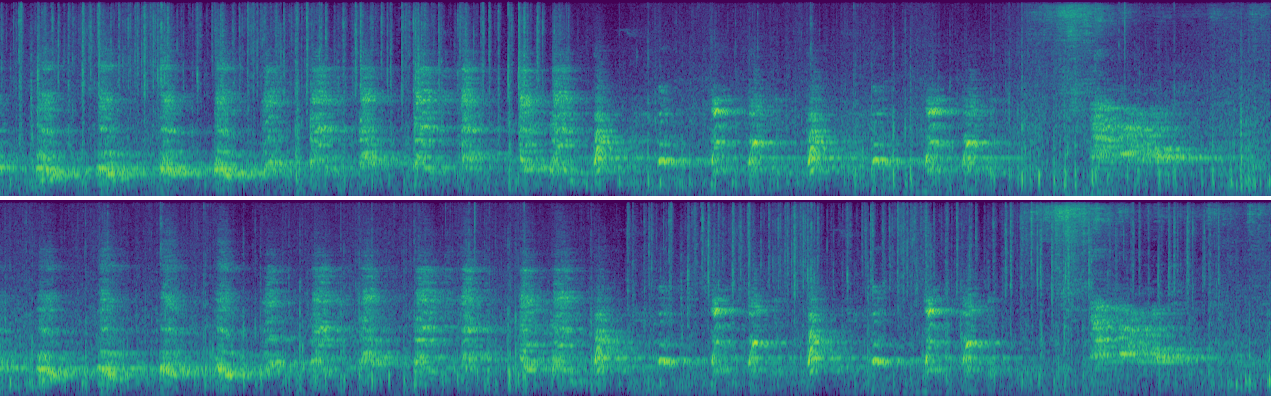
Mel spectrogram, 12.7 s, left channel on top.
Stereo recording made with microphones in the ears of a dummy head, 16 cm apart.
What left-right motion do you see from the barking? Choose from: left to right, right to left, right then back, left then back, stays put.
left to right.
